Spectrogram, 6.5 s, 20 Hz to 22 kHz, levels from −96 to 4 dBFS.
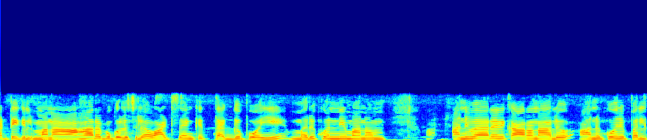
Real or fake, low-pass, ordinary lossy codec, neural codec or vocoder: real; 7.2 kHz; none; none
